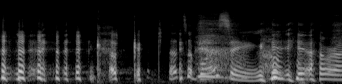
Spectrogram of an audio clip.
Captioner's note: laughing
